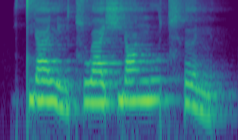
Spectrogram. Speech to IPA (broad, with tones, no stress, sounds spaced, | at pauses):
t̪ j ä˥ l i˨˩ t͡s w ä˥ ɕ j ɑ˥ ŋ u˥ t͡sʰ ə˥˩ n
